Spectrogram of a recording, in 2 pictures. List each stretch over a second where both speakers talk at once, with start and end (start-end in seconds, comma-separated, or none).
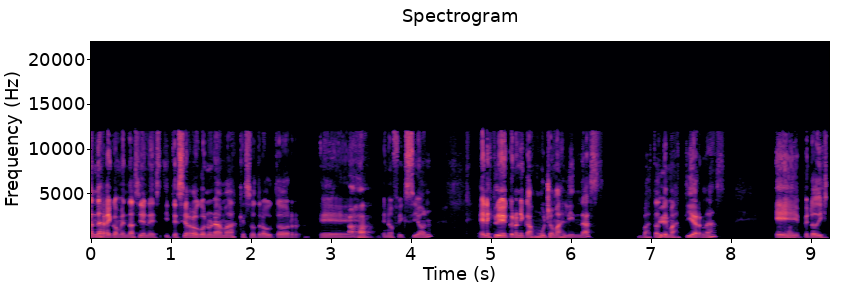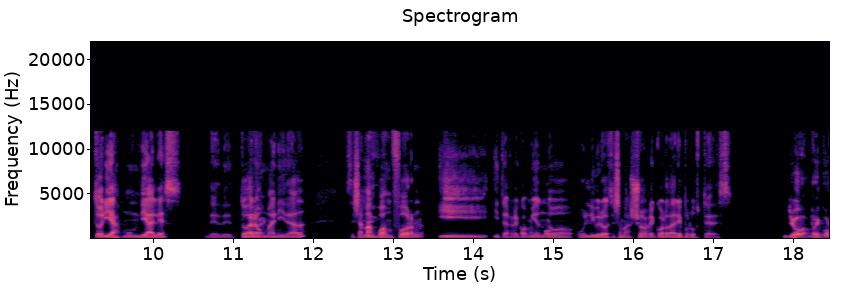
none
